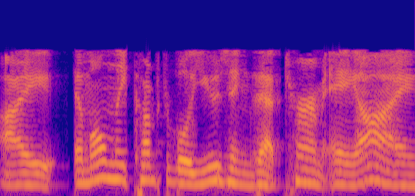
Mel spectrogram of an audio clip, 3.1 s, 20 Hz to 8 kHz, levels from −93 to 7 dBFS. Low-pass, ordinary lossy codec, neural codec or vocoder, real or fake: 7.2 kHz; AAC, 16 kbps; vocoder, 44.1 kHz, 128 mel bands, Pupu-Vocoder; fake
